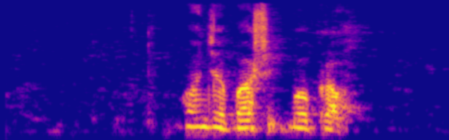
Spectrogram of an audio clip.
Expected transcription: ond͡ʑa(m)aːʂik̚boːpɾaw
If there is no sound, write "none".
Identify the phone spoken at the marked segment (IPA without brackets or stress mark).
b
